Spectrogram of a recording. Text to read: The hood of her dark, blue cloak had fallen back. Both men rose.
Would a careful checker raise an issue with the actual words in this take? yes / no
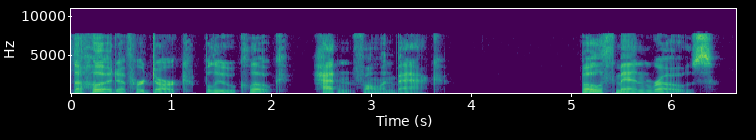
yes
